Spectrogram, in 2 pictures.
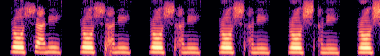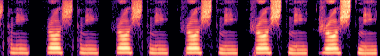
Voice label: Persian roshani to Urdu roshni

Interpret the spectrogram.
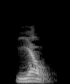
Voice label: "yau", Pashto; یو yau

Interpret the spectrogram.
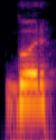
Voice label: "gur", Punjabi

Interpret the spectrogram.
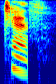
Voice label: "teth", Anglo Saxon

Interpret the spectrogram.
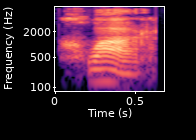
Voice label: "hwar", Proto-Germanic

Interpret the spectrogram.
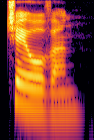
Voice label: "ceorfan" Anglo Saxon

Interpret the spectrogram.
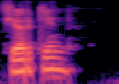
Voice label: "Fjorgynn" Icelandic

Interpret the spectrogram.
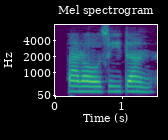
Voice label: "baraazidan", Persian; برازیدن barozidan; “beautify”; bright

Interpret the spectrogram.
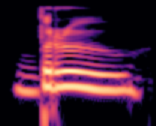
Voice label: "bru", Anglo Saxon

